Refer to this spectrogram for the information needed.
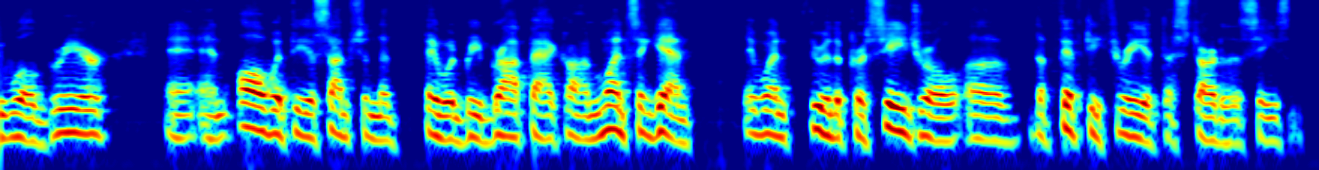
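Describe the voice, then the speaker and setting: At a moderate pace, a man speaks in a plain, everyday voice with medium pitch and fairly even intonation, the sound dry and close with no echo. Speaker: former NFL player and radio analyst. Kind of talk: casual chat.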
